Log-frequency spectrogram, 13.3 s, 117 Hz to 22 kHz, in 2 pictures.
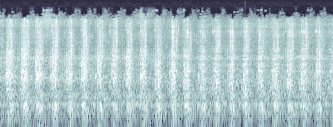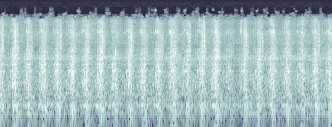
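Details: Vermeer 36x50 directional drill with John Deere diesel on cold start: uneven, lumpy chugging about three and a half beats a second with a hammering edge; rough idle.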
